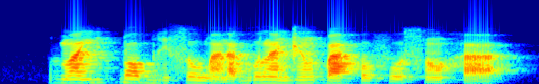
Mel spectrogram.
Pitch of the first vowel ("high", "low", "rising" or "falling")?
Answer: high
